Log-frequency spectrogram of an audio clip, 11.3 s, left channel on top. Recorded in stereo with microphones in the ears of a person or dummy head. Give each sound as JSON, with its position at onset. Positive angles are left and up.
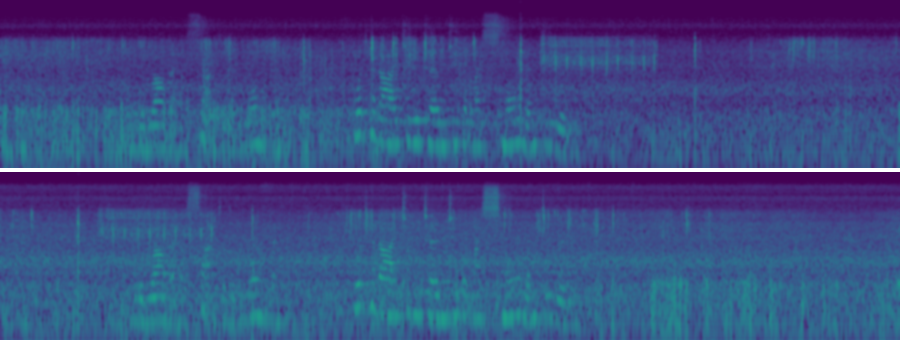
{"t": 1.7, "sound": "a woman speaking", "side_deg": -5, "distance_m": 1.6}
